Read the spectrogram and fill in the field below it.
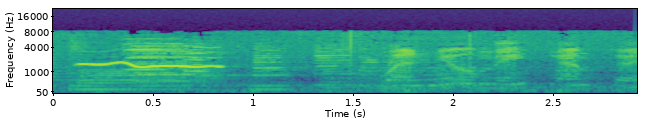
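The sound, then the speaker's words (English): A person whistles a short, clear, wavering note lasting under a second, loud, followed by a voice speaking at lower volume. “When you get in trouble and you don't know right from wrong, give her with the whistle.”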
